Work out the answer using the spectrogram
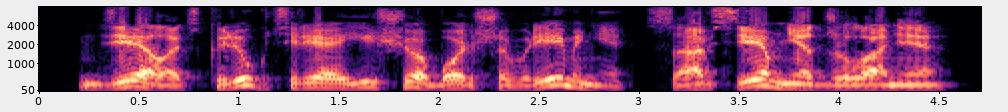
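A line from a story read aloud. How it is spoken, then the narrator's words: Stern. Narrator (Russian): строго добавил он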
